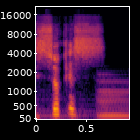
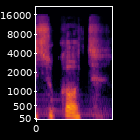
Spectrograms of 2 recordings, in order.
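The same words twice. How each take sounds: First: It is said with a Hungarian accent. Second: It is said with a Moroccan accent.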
